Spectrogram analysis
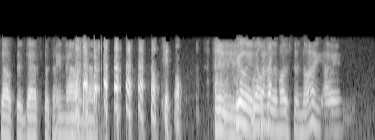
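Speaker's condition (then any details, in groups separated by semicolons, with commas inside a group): Parkinson's; stem cell infusions in houston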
